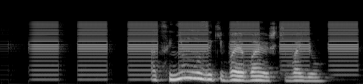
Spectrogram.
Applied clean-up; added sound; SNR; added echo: classical method log-MMSE.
